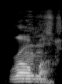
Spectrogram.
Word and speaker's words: Roma: So, uh Italians in the US say Rome has one syllable. It it it Italy Rome has two syllables. Interesting. It's true. Roma.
